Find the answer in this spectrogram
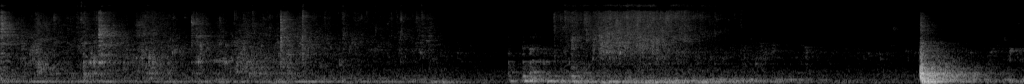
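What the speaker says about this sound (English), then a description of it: "So now we're gonna continue rinsing our meat now." Kitchen tap water running into a sink while meat is rinsed, a steady splashing rush that grows fuller and brighter midway, then a sudden louder gush near the end.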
